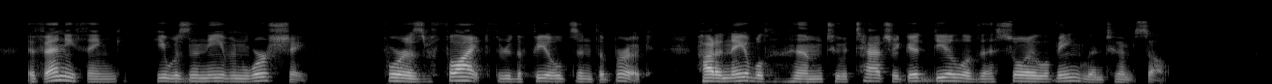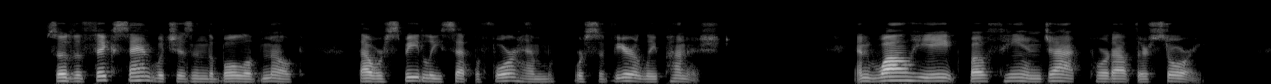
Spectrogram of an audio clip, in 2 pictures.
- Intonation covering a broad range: No, average, 3.2 semitones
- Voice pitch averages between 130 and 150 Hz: Yes, medium, 140 Hz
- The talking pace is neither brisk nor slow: Yes, average, 145 wpm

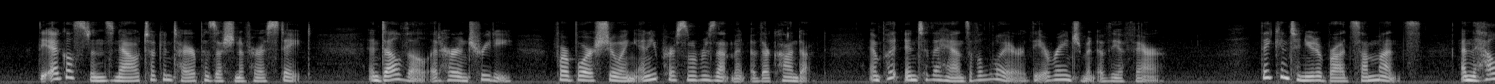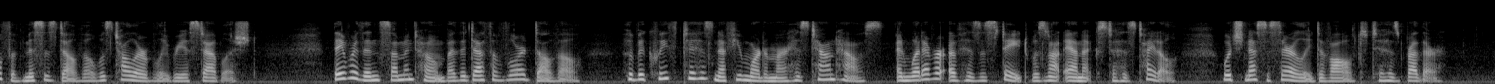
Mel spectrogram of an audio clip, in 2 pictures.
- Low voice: No, medium, 185 Hz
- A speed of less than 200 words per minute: Yes, average, 175 wpm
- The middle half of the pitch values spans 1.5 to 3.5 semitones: No, average, 4.6 semitones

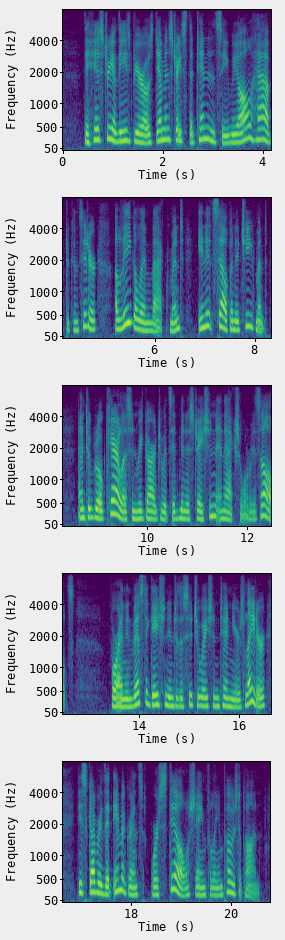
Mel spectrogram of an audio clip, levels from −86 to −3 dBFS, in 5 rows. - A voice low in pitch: No, medium, 185 Hz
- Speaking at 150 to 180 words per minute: No, average, 140 wpm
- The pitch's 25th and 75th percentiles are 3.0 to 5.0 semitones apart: Yes, average, 4.7 semitones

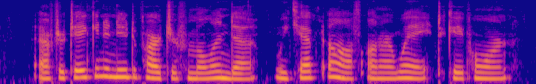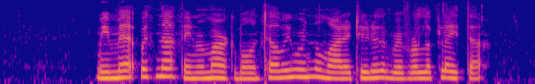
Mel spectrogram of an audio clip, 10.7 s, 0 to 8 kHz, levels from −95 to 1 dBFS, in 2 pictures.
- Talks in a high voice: Yes, high, 220 Hz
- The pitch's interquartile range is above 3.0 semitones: No, narrow, 2.5 semitones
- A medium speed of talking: Yes, average, 180 wpm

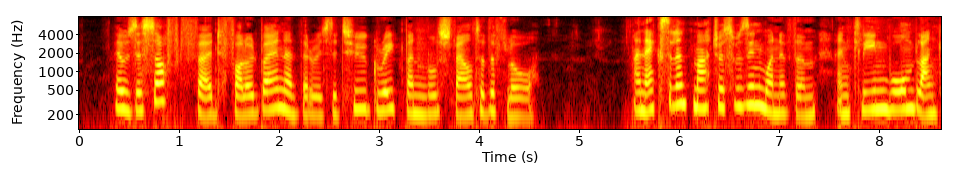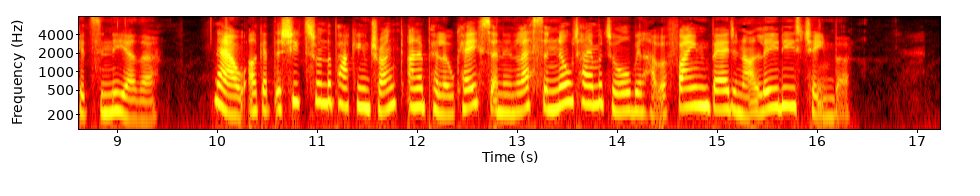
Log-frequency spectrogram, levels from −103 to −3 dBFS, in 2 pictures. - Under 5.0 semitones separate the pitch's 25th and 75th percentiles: Yes, average, 4.3 semitones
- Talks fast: Yes, fast, 215 wpm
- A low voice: No, high, 235 Hz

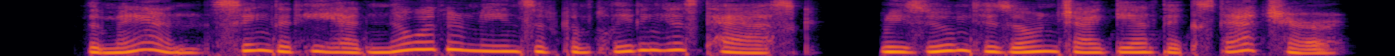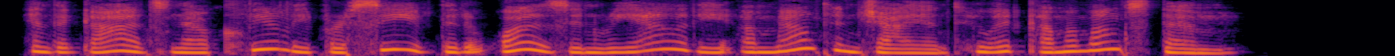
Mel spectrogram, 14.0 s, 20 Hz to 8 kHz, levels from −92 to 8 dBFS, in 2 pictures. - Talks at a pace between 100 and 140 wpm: No, average, 160 wpm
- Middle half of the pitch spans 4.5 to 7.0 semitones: Yes, average, 5.0 semitones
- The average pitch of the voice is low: No, very high, 255 Hz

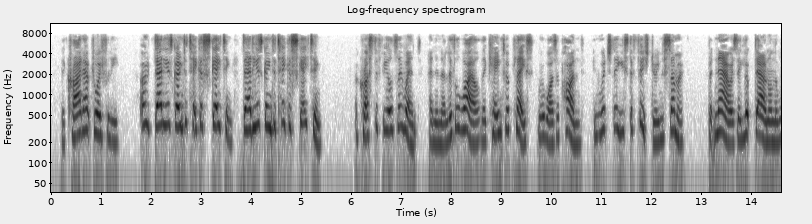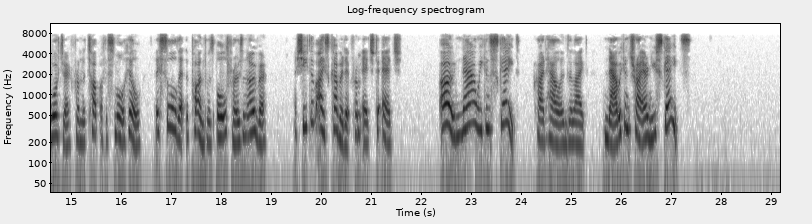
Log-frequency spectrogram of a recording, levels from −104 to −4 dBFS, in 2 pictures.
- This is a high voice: Yes, very high, 255 Hz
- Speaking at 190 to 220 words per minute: Yes, average, 200 wpm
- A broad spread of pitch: Yes, wide, 7.6 semitones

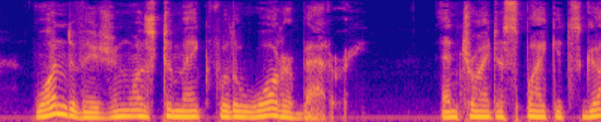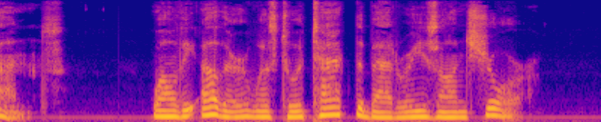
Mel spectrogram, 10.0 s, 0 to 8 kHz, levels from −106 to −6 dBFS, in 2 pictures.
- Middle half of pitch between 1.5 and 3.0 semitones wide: Yes, narrow, 2.5 semitones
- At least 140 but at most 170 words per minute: Yes, average, 150 wpm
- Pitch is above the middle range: No, medium, 140 Hz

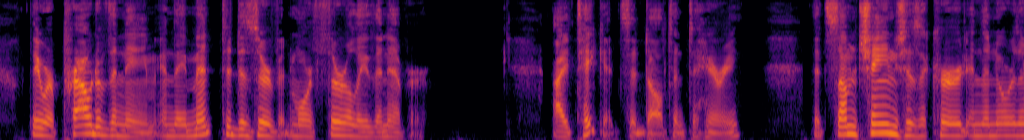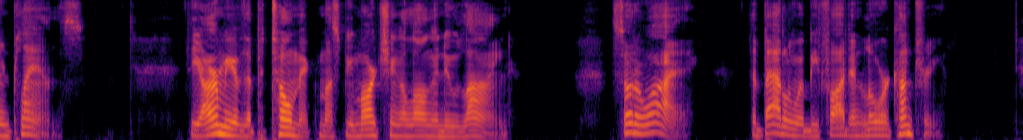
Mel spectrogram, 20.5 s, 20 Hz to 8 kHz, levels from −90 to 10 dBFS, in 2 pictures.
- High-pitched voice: No, low, 130 Hz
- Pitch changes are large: No, average, 4.2 semitones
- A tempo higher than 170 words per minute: No, average, 165 wpm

